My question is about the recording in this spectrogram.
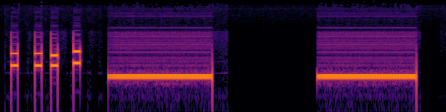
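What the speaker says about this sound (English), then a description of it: "I'm going to dial her phone number right now" A landline phone plays four quick touch-tone dialing beeps, followed by two long, steady ringback tones separated by a pause of silence, close and clear with no voices.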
